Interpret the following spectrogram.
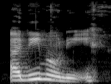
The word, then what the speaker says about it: anemone: You are so funny, because you guys do this too, and Lynette wrote anemone. She wrote it out on the note. She wrote anemone. She spelled it phonetically for me.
